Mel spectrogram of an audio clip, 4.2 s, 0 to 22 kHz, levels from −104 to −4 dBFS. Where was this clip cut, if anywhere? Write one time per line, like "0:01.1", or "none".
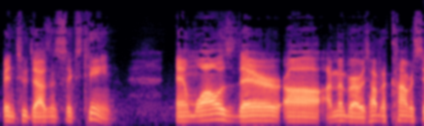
none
